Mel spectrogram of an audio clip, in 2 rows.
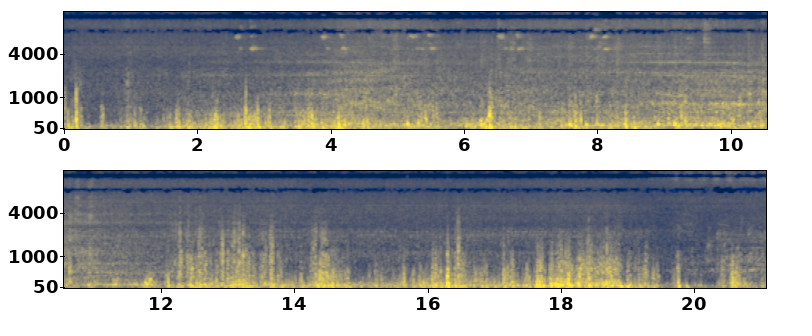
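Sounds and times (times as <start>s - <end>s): train wheels clattering over track: 1.9s - 14.6s.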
